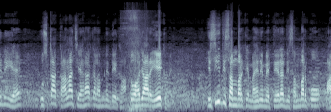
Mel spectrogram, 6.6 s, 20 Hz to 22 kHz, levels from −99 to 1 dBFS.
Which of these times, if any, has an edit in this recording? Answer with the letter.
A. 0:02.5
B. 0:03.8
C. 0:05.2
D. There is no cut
A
